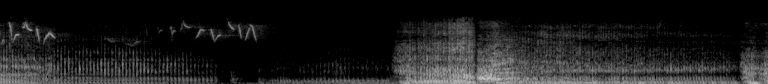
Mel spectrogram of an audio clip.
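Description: A tiger gives a deep, rumbling roar after a few seconds of high bird chirps.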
